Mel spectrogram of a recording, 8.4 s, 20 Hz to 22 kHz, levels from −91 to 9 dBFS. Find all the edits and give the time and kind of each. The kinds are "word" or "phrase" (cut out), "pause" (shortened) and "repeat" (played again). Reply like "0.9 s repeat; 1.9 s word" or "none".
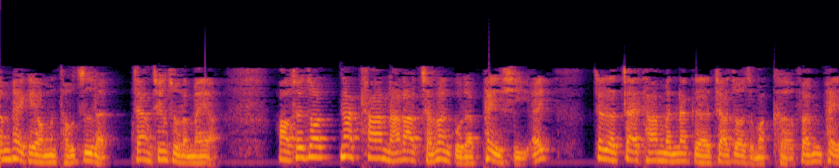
1.3 s word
